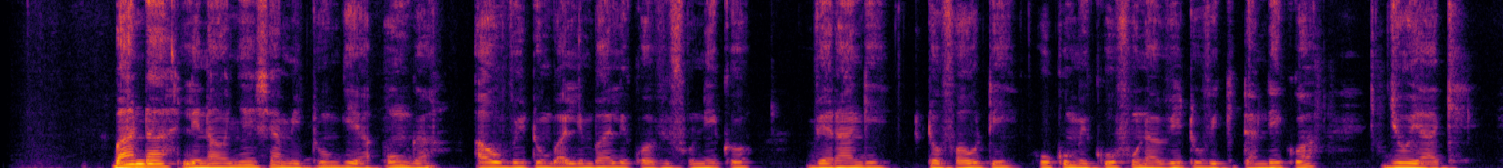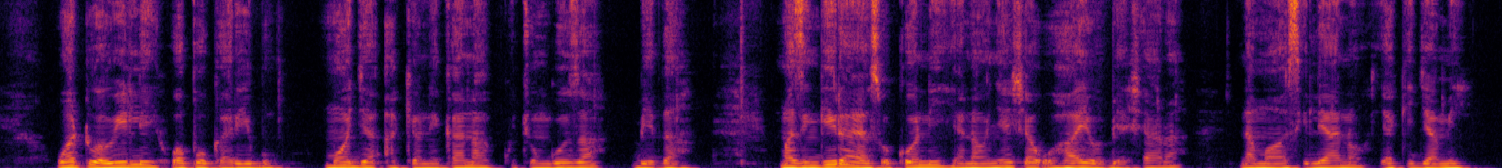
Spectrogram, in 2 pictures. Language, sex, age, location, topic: Swahili, male, 18-24, Kisumu, health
